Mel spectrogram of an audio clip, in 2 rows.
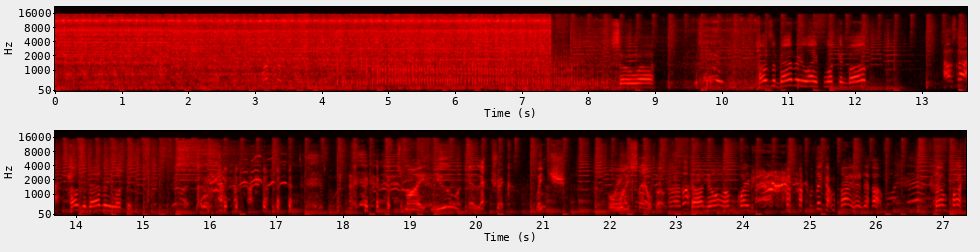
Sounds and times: Drill: 0.0s - 8.4s
Motorboat, speedboat: 0.0s - 8.4s
Music: 7.5s - 27.3s
Speech: 9.6s - 12.2s, 13.3s - 14.8s, 18.8s - 21.4s.

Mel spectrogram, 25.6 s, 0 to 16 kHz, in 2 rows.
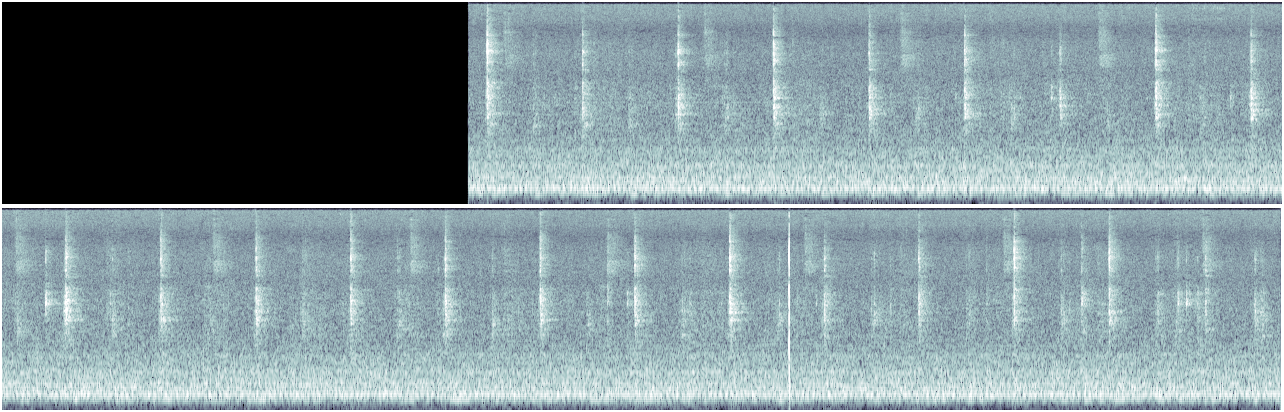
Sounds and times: Tick-tock: 4.8s - 25.5s.

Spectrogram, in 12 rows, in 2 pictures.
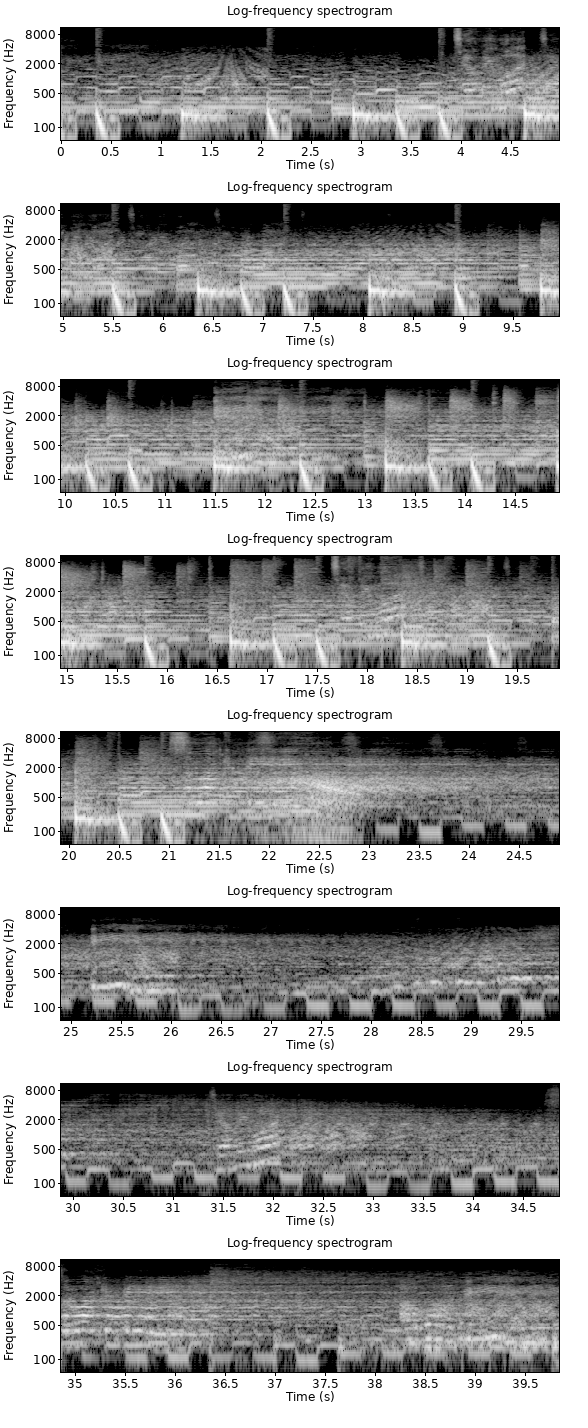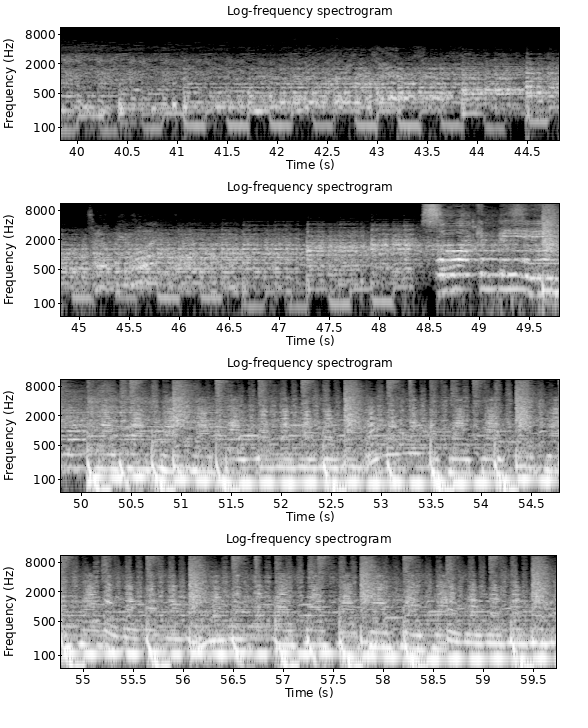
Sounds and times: Dubstep: 0.0s - 33.9s, 45.1s - 59.7s.

